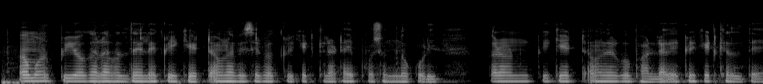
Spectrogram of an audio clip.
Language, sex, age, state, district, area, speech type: Bengali, male, 18-30, West Bengal, Hooghly, urban, spontaneous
